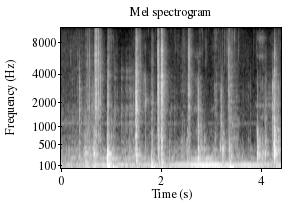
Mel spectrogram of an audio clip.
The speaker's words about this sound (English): I'm just going to shut the window. Hang on a sec.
